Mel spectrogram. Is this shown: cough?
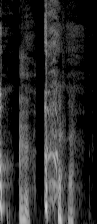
yes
